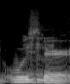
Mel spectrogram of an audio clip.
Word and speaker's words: Worcester: It's just, nationwide is Worcester, Massachusetts, where it's like, I believe it's like it's spelled like Worcester, but it's like Worcester. And it's like, that's not right. That's where you missed a few syllables here.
